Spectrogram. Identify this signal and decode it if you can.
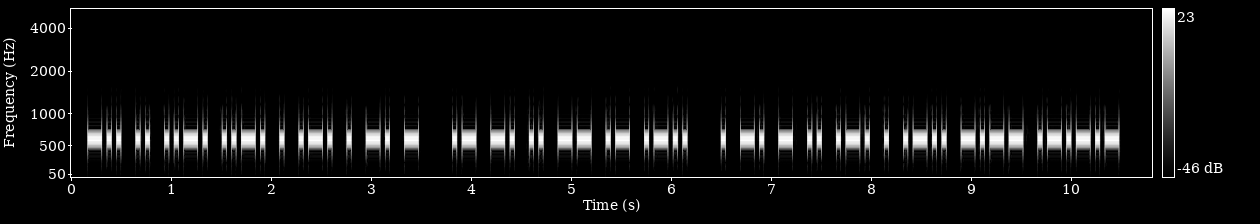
Morse code, heard as a keyed tone, about 25 wpm, 600 Hz. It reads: DIFFERENT ANIMAL ENTIRELY.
